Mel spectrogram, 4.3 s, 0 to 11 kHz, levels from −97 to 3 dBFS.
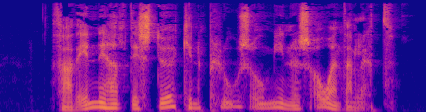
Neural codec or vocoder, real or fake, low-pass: none; real; 9.9 kHz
